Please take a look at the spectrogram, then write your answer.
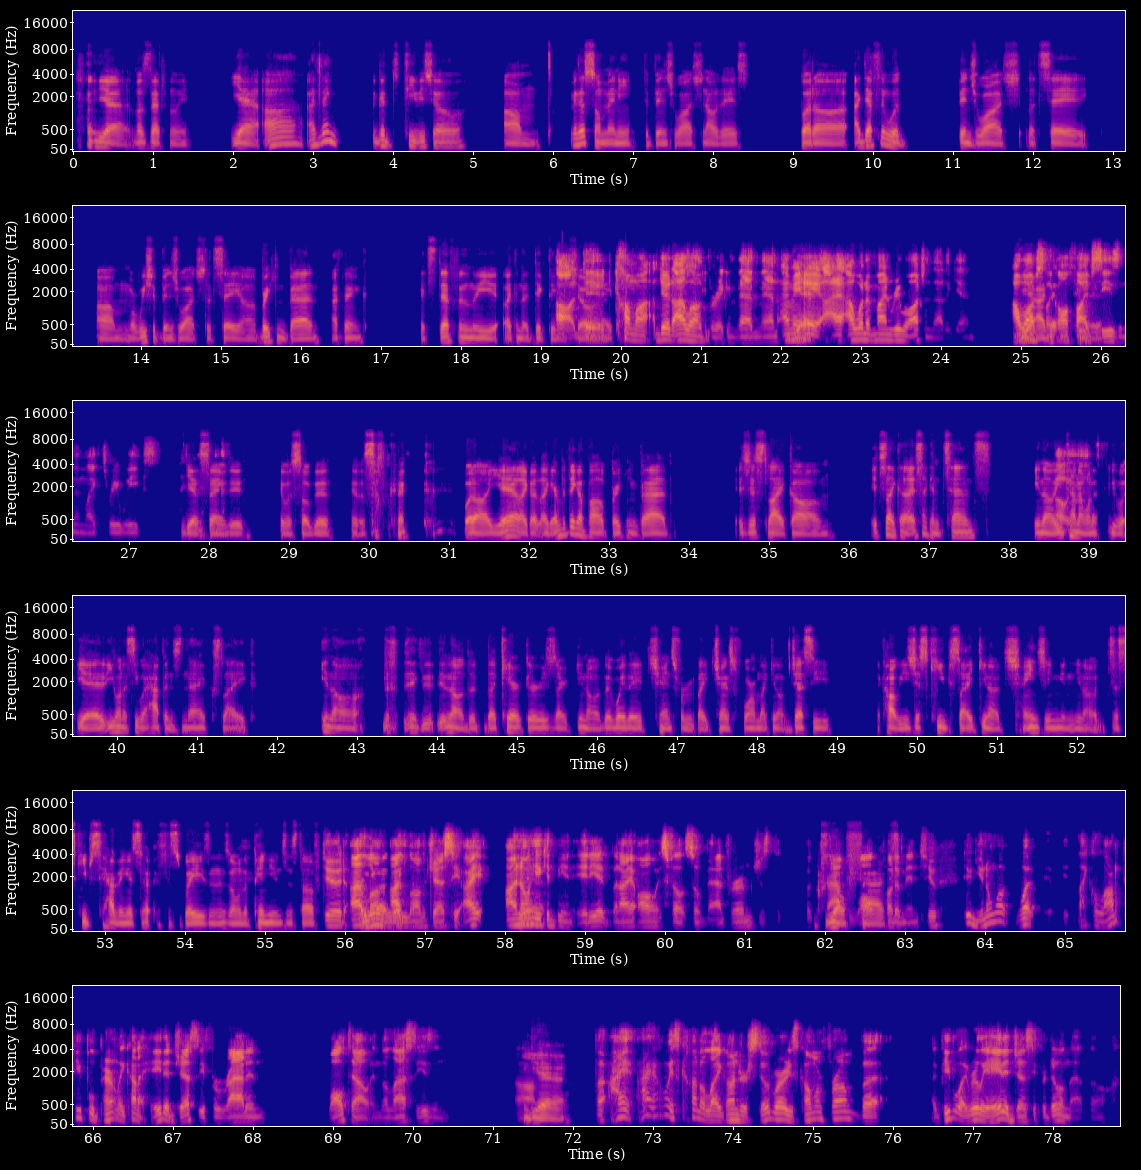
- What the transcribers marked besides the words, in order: chuckle; tapping; lip smack; laugh; laughing while speaking: "so good"; other background noise
- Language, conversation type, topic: English, unstructured, Which TV show should we binge-watch together this weekend, and what makes it a good fit for our mood?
